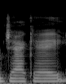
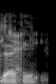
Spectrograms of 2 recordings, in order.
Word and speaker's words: Jackée: No, it wasn't no Jackée. Yeah, you're right. It was Jackie Reid. Was it Jackée or Jackie? Jackie. I think it was spelled Jackée, but pronounced Jackie.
